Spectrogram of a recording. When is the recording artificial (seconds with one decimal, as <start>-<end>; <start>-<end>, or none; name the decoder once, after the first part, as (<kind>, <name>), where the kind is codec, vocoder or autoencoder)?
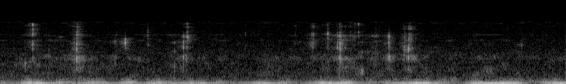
none

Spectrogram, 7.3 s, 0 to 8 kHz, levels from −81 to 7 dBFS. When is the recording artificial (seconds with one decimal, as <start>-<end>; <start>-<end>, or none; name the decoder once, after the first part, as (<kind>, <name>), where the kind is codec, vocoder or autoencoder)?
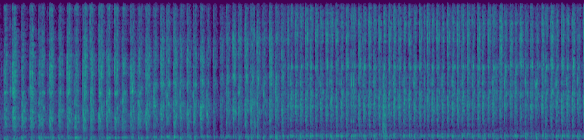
0.5-3.6 (codec, HILCodec); 6.2-6.8

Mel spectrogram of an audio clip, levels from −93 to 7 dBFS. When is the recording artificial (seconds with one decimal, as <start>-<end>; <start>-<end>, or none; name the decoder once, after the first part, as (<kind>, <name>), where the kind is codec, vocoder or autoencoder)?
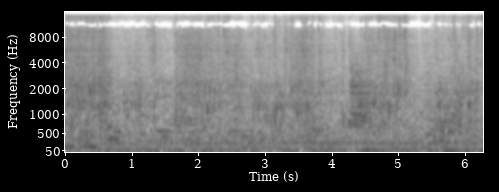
2.5-3.7 (vocoder, Vocos)

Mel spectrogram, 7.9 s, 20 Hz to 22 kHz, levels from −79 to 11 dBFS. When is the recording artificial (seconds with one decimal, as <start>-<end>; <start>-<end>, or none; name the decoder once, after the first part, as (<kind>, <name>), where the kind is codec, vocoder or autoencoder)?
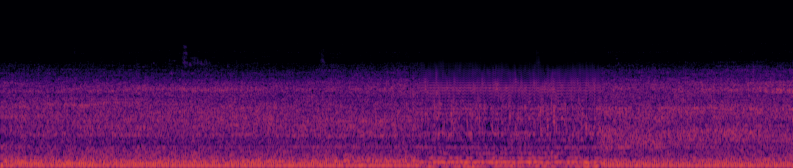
4.2-6.0 (vocoder, BigVGAN v2)

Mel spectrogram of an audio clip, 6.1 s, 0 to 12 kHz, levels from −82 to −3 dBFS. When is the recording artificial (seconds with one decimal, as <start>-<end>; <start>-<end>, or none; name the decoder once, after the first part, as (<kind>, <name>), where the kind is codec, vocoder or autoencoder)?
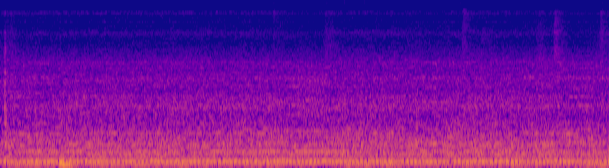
0.0-0.6 (codec, SNAC); 2.7-3.3; 3.9-4.5; 5.1-6.1

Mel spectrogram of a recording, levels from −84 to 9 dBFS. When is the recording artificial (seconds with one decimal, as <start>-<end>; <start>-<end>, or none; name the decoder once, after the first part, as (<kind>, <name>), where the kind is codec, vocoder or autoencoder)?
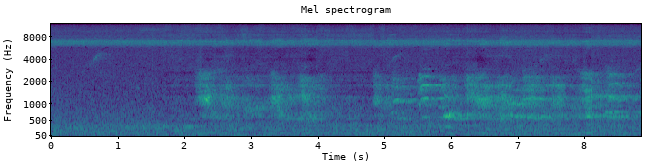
1.7-5.1 (codec, SNAC); 5.9-6.9; 7.5-8.1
